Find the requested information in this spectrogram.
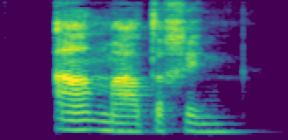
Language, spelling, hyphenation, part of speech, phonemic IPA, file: Dutch, aanmatiging, aan‧ma‧ti‧ging, noun, /ˈaːˌmaːtəɣɪŋ/, Nl-aanmatiging.ogg
- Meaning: arrogance, entitled presumption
